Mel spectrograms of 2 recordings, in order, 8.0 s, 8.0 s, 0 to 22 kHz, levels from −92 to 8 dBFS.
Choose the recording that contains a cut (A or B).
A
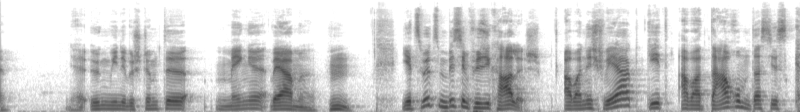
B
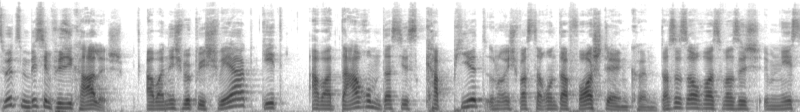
A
